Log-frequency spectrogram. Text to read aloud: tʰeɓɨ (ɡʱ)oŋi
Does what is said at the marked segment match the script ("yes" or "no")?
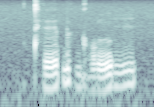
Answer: yes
